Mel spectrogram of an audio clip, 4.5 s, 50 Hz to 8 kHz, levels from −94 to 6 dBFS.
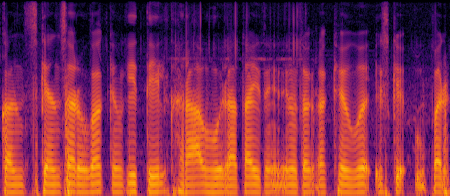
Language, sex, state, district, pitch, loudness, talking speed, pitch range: Hindi, male, Bihar, Katihar, 115 Hz, -15 LUFS, 175 wpm, 115-120 Hz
